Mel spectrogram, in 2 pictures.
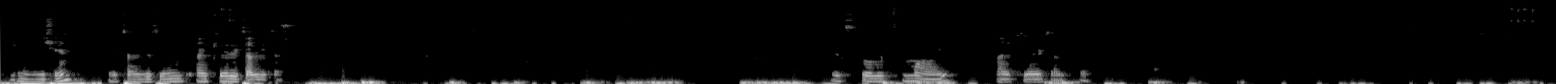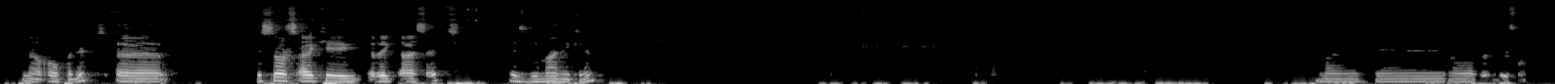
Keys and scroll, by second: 6.2 Right, 7.4 BackSpace, 8.8-9.8 typing.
